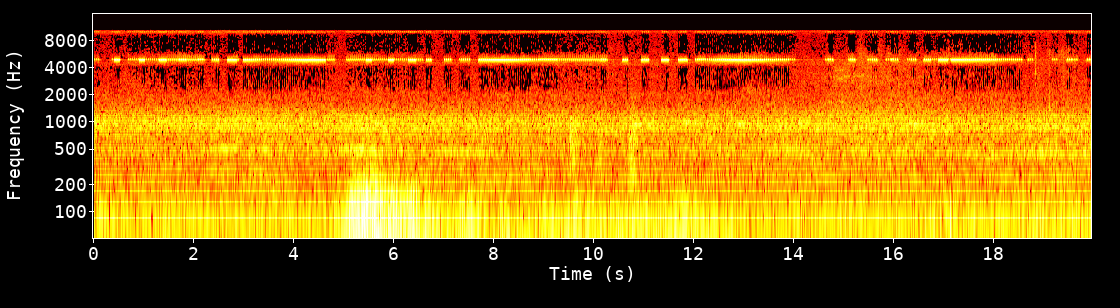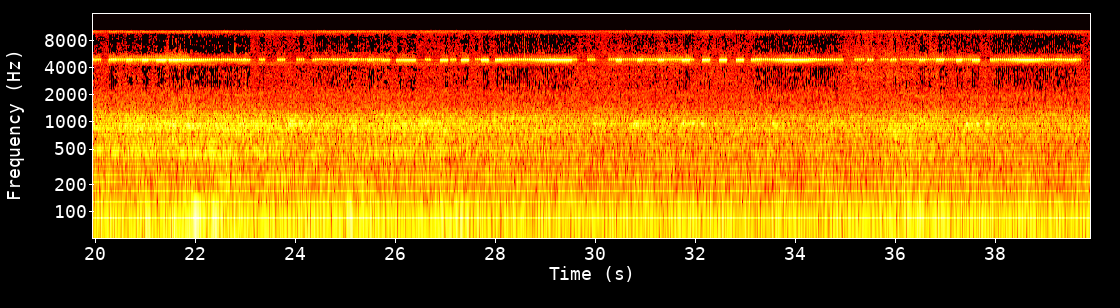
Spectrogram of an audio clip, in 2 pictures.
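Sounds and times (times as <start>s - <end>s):
kinhibari cricket chirping: 0.0s - 39.8s.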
